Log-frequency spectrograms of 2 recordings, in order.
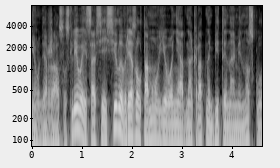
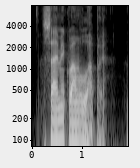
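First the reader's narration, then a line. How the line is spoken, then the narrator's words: Thoughtful. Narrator (Russian): задумчиво продолжил Андрей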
